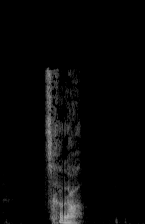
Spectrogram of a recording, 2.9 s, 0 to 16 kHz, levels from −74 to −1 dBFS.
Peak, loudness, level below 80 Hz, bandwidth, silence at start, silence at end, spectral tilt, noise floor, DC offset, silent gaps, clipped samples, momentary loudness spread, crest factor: -10 dBFS; -27 LUFS; -62 dBFS; 12 kHz; 0.9 s; 1.25 s; -3.5 dB/octave; -81 dBFS; under 0.1%; none; under 0.1%; 5 LU; 22 dB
